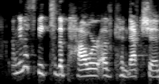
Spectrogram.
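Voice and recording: A woman talks at a moderate pace with a medium pitch and a fairly bright tone.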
